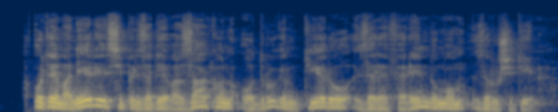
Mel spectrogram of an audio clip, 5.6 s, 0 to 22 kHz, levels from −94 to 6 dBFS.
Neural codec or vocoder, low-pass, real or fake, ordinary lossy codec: none; 14.4 kHz; real; Opus, 64 kbps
